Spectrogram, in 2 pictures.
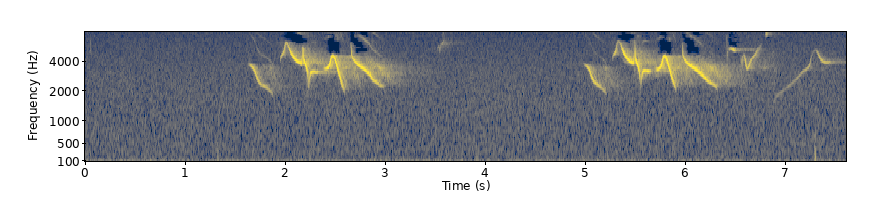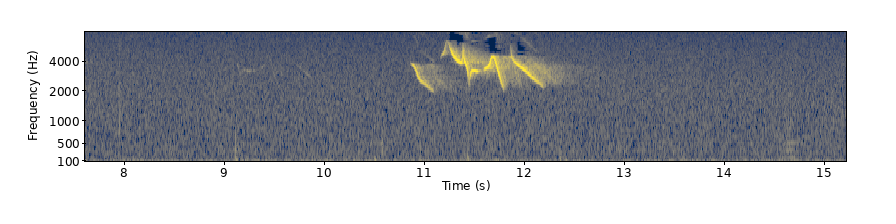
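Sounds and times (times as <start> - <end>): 
Carpodacus erythrinus: 1.6 - 3.8, 5.0 - 7.6, 9.1 - 10.0, 10.8 - 12.6.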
